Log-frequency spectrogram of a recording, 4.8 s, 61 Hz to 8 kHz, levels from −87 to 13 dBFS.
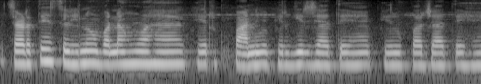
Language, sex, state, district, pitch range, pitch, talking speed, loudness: Hindi, female, Chhattisgarh, Raipur, 190-200 Hz, 195 Hz, 185 wpm, -18 LUFS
